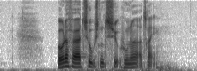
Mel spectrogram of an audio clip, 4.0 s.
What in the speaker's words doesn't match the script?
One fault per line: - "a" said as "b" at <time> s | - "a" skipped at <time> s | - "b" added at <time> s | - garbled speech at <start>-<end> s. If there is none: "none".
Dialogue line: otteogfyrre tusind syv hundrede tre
- "og" added at 2.7 s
